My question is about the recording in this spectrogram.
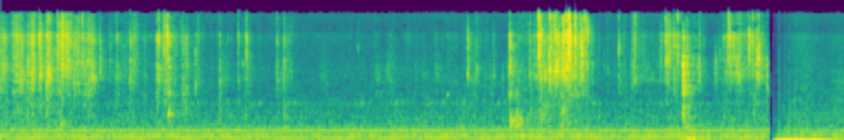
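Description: A whisk stirring thick pudding in a stainless steel saucepan: quick scraping strokes at first, then scattered clicks of the whisk against the pan. There is a short louder bump just before the end.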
